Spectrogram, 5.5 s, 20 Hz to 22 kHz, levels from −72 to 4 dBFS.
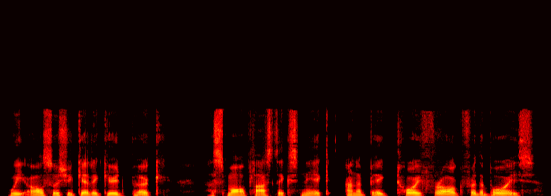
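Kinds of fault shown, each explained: AAC compression: throughout, nothing above 9.8 kHz and plainly audible dull, smeared coding damage, likely from low-bitrate AAC-LC around 32 kbps discarding upper bands and coarsely quantising what remains.
Pre-echo: 2.48 to 2.50 s, between "good book a small" and "plastic snake and a", a 20 ms hiss precedes the attack, because quantisation noise spread across the transform block leaks ahead.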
